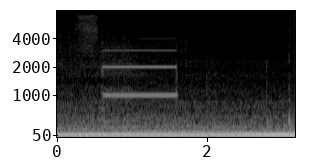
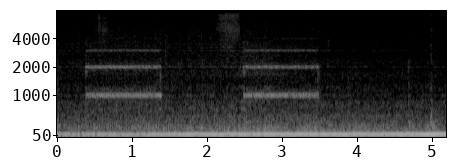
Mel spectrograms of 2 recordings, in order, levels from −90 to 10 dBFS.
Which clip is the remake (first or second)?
second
